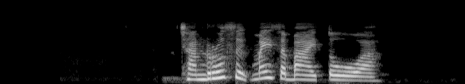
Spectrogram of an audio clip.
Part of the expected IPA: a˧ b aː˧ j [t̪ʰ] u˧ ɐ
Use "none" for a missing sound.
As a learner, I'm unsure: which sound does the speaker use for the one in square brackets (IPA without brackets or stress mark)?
t̪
